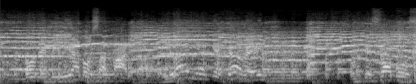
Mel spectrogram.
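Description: Wind band playing the music for a chinelos dance (brinco de los chinelos), held melody notes over a pulsing bass.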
